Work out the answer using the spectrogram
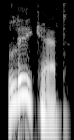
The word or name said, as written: licet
